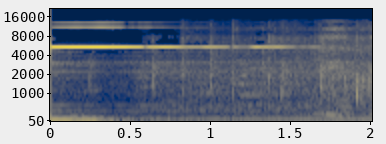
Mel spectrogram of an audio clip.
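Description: A live band's final held chord, bass and guitar, ringing out and fading away in about half a second. A thin, steady high tone lingers after it, and voices from the crowd start up near the end.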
